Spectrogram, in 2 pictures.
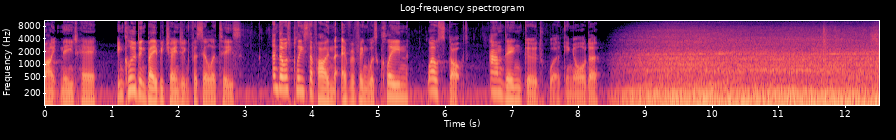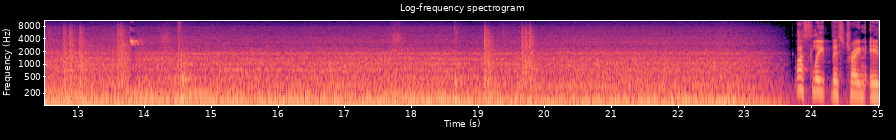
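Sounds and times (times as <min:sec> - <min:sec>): train rumbling inside: 0:08.5 - 0:23.7.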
